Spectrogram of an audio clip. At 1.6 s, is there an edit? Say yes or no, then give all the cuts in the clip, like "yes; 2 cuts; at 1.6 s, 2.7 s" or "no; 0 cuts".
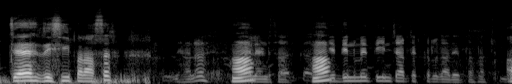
yes; 1 cut; at 1.6 s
